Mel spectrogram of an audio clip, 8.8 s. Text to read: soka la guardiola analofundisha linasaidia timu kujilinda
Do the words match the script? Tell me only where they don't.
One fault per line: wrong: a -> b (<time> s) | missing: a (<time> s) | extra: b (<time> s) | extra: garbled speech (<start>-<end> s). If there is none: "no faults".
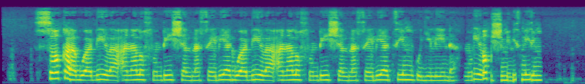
extra: guardiola analofundisha linasaidia (3.5 s)
extra: garbled speech (7.0-8.1 s)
